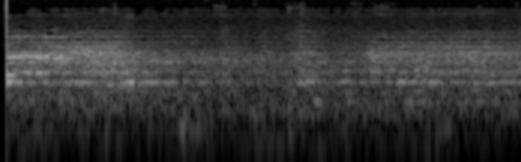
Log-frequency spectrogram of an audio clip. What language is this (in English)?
Pashto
